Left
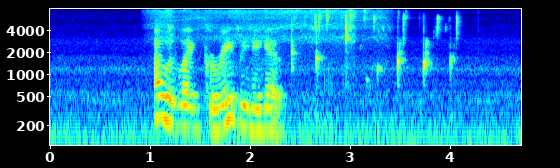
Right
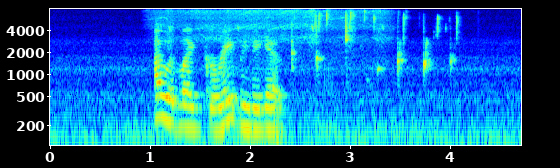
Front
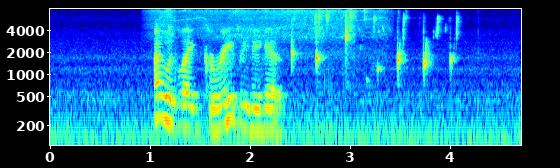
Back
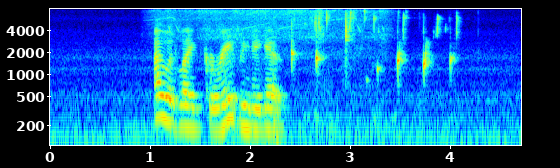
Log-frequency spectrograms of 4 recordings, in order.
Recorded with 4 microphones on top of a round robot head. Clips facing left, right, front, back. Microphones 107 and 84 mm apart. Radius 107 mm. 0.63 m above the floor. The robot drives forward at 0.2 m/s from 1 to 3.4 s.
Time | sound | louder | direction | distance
1.0 | a woman speaking | left 3 dB, even | 65° left | 1.9 m
2.4 | dripping | left 3 dB, even | 95° left | 0.7 m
